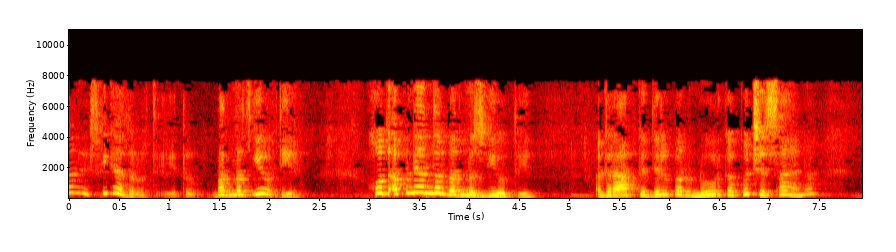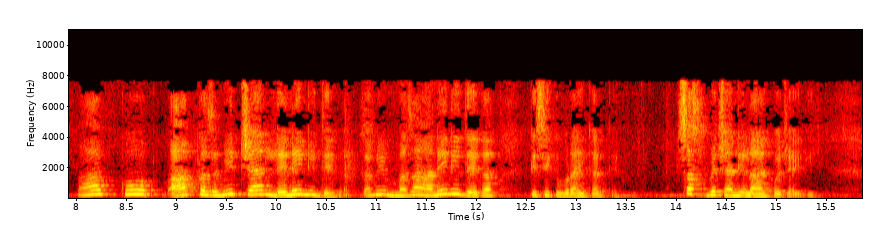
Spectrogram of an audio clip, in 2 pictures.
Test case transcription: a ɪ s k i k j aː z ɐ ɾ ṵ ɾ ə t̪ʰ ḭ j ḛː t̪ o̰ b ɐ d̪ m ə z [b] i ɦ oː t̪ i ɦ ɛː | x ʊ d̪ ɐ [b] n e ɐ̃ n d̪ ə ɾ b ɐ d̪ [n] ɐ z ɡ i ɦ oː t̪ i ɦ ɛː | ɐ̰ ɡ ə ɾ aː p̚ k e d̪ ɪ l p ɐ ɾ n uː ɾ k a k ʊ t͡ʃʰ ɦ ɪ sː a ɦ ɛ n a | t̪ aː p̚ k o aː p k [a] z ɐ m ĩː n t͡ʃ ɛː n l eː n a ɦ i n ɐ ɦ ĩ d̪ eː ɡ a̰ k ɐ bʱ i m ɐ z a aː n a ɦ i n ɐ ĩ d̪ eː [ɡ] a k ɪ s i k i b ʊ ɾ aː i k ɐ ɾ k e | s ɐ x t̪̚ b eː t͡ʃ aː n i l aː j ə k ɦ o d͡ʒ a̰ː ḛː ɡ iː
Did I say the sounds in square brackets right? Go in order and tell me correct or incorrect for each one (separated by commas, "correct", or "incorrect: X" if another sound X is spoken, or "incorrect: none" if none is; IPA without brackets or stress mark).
incorrect: ɡ, incorrect: p, incorrect: m, correct, correct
